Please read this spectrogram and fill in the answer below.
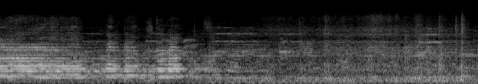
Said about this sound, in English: I'll wait for the train.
